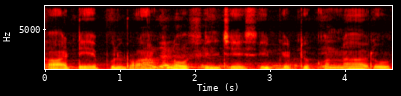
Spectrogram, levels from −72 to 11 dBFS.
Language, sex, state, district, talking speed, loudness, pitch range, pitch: Telugu, male, Andhra Pradesh, Sri Satya Sai, 65 wpm, -19 LUFS, 90-105 Hz, 100 Hz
